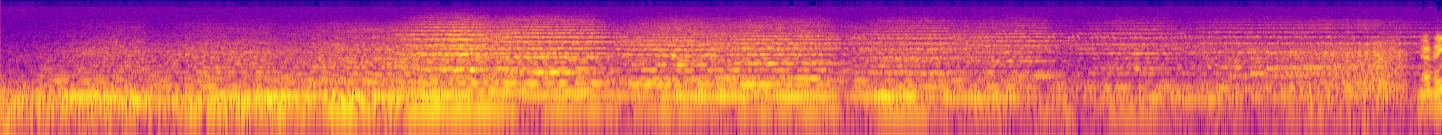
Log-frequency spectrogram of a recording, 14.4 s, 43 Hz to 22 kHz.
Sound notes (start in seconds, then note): 0.1 suspenseful music; 8.6 insects chittering; 13.0 coffin lid creaking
